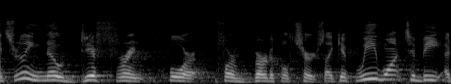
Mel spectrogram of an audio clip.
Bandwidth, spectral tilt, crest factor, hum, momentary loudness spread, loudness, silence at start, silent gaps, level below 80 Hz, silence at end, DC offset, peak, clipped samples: 13 kHz; -7 dB/octave; 16 dB; none; 7 LU; -32 LUFS; 0 s; none; -68 dBFS; 0 s; under 0.1%; -14 dBFS; under 0.1%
